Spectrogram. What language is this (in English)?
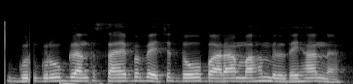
Punjabi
